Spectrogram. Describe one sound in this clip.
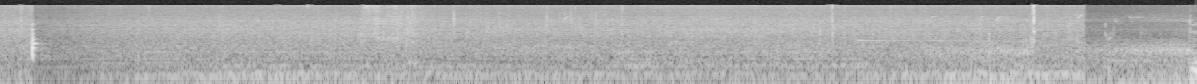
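A spatula scrapes food onto a plate.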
